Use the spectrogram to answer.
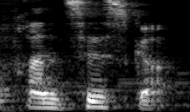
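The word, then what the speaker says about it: Franziska: that's Italian or or English or whatever. If she grew up in Germany, that's how you say it here. You would call her Francisca or short Franc.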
